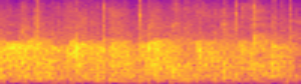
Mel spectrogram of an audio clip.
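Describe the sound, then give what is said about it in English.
An audience applauds in celebration at a university address, with dense, steady, moderately loud clapping throughout and no talking. “So that's great news for celebration. Yes, we can applaud that.”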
